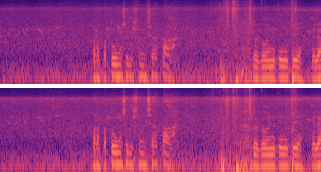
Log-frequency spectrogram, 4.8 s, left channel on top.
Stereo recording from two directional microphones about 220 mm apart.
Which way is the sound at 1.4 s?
30° right (ahead or behind).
